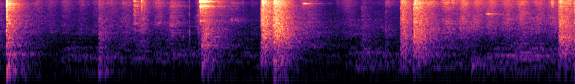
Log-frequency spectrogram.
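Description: Sharp metal clinks and knocks from handling the long rods of a cylinder installing tool against the studs of a scooter engine while a cylinder base gasket is fitted: about five separate knocks spread out over a few seconds.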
